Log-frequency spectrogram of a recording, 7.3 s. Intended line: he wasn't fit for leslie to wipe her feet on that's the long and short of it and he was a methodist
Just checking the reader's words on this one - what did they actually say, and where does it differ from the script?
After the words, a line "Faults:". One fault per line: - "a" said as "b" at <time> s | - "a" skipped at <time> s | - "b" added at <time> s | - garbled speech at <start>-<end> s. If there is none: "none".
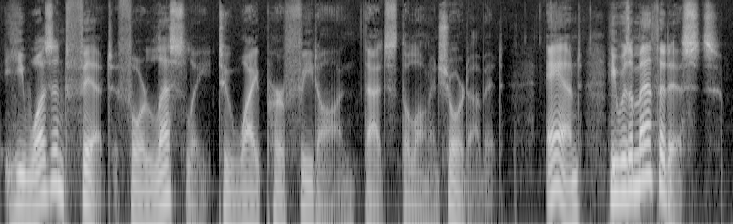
he wasn't fit for leslie to wipe her feet on that's the long and short of it and he was a methodist
Faults:
none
